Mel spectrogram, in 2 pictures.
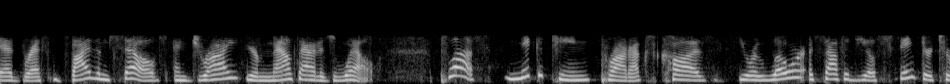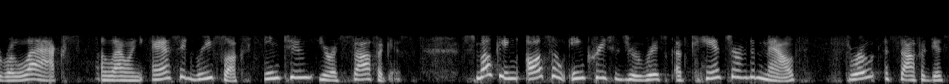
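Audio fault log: throughout G.729 codec: speech rebuilt from a vocal tract filter and sparse pulses, fitting an 8 kbit/s coder, cuts everything above 4 kHz, sounding muffled, rough and synthetic.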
